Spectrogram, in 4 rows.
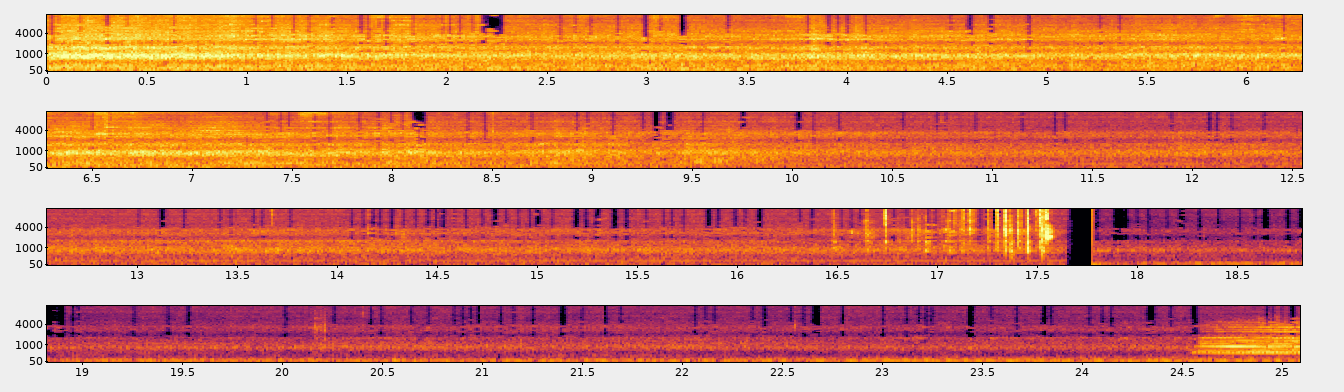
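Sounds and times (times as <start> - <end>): freight train rumbling past: 0.0 - 16.5, 17.8 - 25.0
steady low hum: 10.0 - 24.6
sharp clicks: 16.5 - 17.7.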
